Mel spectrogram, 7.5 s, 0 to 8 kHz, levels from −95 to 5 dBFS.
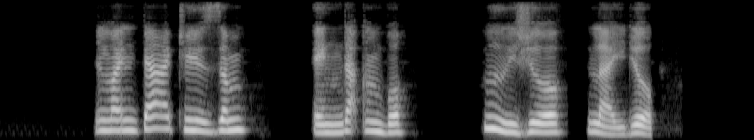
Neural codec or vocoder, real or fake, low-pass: codec, 16 kHz, 0.5 kbps, FunCodec, trained on LibriTTS, 25 frames a second; fake; 7.2 kHz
